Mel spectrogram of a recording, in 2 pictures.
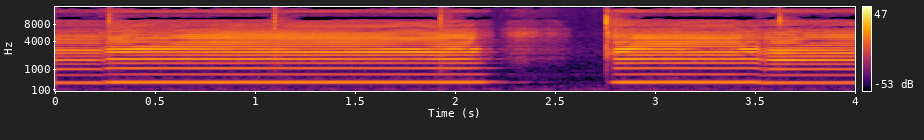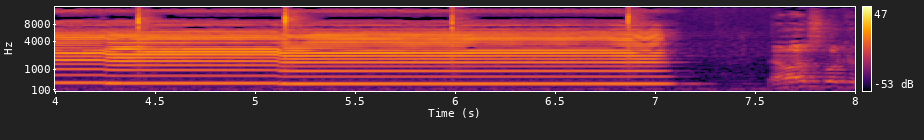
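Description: B-flat clarinet playing a slow, legato stepwise exercise: a long held G, a breath, then G, F sharp, F natural and a long final E stepping down, the last note ending about seven seconds in. The F sharps use the chromatic fingering (thumb plus two side keys) so the move between F and F sharp stays smooth, without an extra note.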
